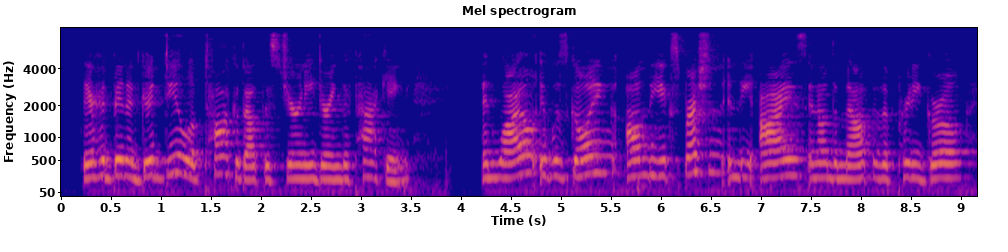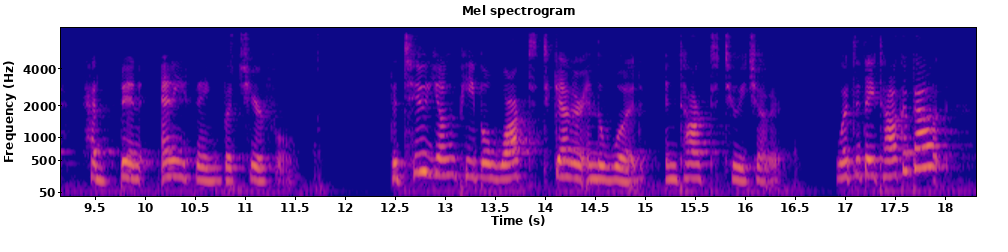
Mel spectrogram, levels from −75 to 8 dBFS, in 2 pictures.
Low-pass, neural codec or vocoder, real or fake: 7.2 kHz; none; real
